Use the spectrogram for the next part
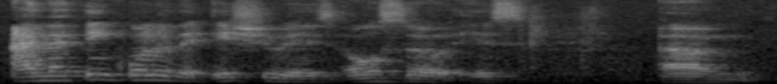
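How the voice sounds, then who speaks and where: A man in a casual panel discussion who talks haltingly with many restarts and laughs often. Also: medium pitch, expressive, fairly bright tone. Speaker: panel guest. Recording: roomy sound from a distance with faint noise.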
